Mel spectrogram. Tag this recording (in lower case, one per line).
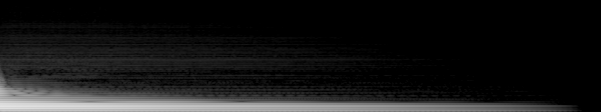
guitar
bass guitar
plucked string instrument
music
musical instrument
